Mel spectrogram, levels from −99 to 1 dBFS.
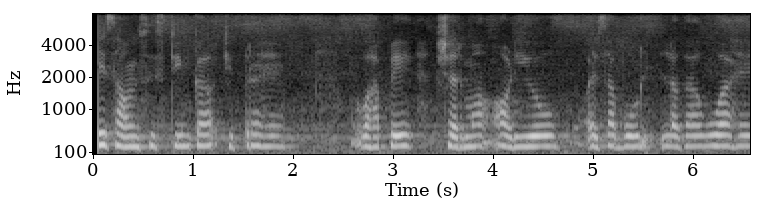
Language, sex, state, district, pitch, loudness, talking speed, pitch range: Hindi, female, Chhattisgarh, Jashpur, 220 Hz, -27 LUFS, 130 wpm, 215-230 Hz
